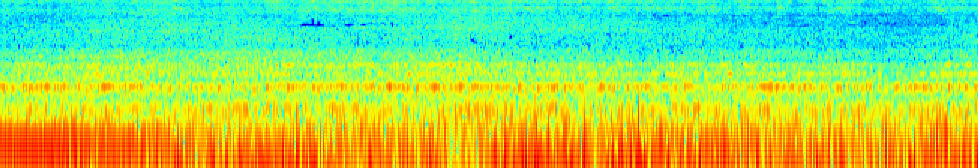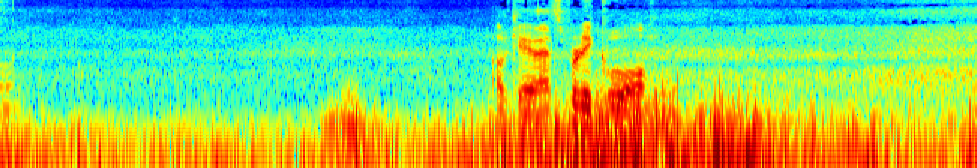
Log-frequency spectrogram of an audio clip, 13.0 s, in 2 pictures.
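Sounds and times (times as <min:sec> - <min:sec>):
gas flame jet hissing: 0:00.0 - 0:06.6.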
